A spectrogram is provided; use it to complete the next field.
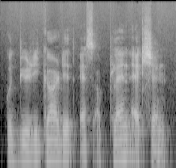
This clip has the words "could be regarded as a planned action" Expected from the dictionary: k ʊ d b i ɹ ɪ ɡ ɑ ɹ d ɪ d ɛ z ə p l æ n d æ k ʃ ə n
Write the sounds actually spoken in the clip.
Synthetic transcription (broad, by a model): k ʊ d b i ɹ ɪ ɡ ɑ ɹ d ɪ d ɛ s ə p l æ n æ k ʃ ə n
